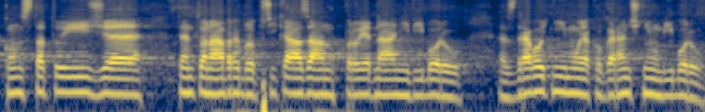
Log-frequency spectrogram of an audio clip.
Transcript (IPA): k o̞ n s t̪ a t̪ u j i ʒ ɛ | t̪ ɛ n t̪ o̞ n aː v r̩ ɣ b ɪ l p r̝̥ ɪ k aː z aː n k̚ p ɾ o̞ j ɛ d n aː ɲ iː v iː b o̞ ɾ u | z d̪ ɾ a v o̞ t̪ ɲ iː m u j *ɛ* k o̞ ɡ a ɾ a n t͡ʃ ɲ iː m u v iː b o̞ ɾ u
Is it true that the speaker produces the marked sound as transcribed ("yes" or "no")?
no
